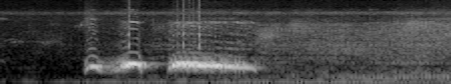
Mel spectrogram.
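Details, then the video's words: Spotted dove singing actively, a song used to lure or stimulate other doves: a short wavering coo followed by a longer, steady, mellow coo, then faint low background hum. "SUARA BURUNG DERKUKU GACOR ENAK DIDENGAR || BAGUS BUAT PANCINGAN"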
